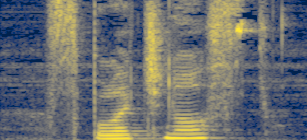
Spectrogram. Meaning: 1. society (people of one’s country or community as a whole) 2. company, corporation 3. company (social visitors)
- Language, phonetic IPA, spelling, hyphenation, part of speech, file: Czech, [ˈspolɛt͡ʃnost], společnost, spo‧leč‧nost, noun, Cs-společnost.ogg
